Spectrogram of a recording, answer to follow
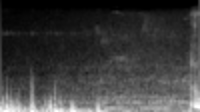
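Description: Wind buffeting the microphone: a low, uneven rumble with irregular thumps. A steady low hum comes in about halfway through.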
